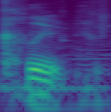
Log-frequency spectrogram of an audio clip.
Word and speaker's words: Clute: Clut, not Colt, but Clut. I think it's pronounced Clute. Clute.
